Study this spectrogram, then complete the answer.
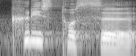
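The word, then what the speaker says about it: Χριστός: 번역을 하면서 표현한 단어입니다 구약에서는 히브리어로 매쉬 약 이렇게 발음을 하고 신약의 헬라어로 와서는 크리스토스 이렇게 어 말을 합니다 그리고 영어로는 크라이스트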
